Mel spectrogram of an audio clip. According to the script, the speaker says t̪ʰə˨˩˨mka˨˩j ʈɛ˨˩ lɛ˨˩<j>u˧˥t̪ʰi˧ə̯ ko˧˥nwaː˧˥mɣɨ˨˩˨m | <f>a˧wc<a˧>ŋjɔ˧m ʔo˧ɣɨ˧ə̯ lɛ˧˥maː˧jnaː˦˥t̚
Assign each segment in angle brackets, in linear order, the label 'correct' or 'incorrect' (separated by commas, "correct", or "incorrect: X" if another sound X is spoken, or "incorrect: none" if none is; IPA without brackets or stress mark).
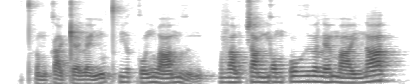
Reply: incorrect: ɲ, incorrect: v, correct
